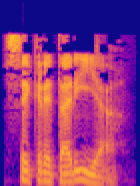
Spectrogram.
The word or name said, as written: secretaría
